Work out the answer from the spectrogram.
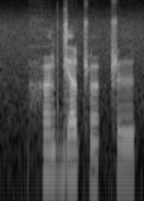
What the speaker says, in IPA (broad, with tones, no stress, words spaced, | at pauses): hœ̃˦˥dɡʲa˦˥ʈ͡ʂœ̃˨˦ʔʈ͡ʂɘ˨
